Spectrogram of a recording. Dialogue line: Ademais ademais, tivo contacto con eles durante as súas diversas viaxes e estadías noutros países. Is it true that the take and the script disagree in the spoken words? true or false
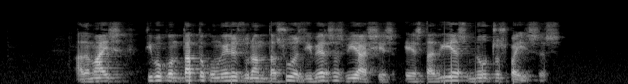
true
